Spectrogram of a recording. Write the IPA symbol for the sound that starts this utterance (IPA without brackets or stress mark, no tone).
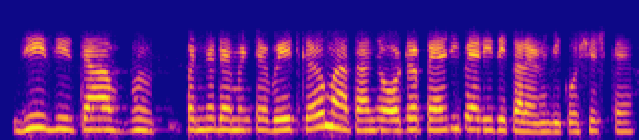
d͡ʑ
